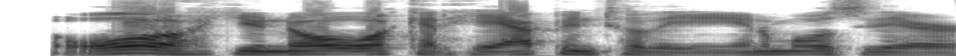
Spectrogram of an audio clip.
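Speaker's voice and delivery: very loud, over-the-top, exaggerated Minnesota accent. Redoing a line just said, exaggerated Minnesota accent. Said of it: "I had, like, a Minnesota accent there".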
